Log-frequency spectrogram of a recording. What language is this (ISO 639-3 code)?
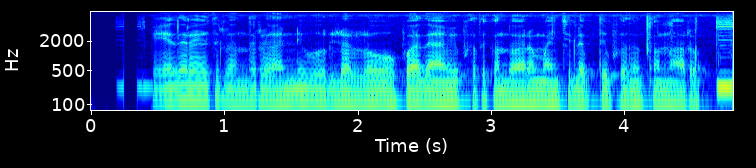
tel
